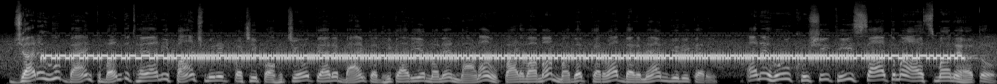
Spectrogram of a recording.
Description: NAVTEX (SITOR-B), 100 baud, 170 Hz shift, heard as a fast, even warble, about 1360 Hz centre, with speech in Gujarati. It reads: LEES HB14 N5IL EMKX A129 PVRN 8BNA 0Z9B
